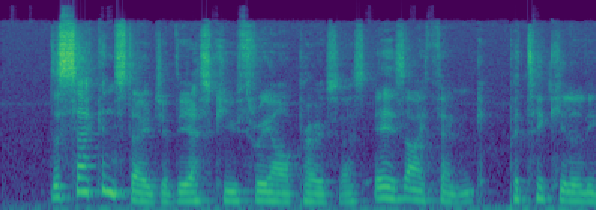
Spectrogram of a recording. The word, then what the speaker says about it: SQ3R: be really important to us except it's not pronounced squir it's pronounced sq3r and it's an acronym each letter refers to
